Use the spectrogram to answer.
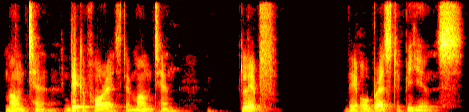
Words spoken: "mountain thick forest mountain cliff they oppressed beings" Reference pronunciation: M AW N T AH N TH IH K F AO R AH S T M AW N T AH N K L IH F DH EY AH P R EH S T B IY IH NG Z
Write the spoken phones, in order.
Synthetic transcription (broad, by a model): M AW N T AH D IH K F AO R AH S T M AW N T AH N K L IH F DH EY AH B R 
